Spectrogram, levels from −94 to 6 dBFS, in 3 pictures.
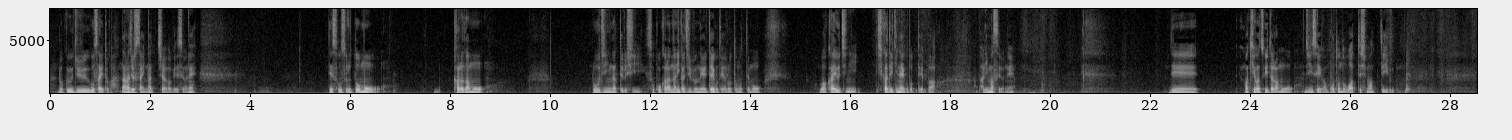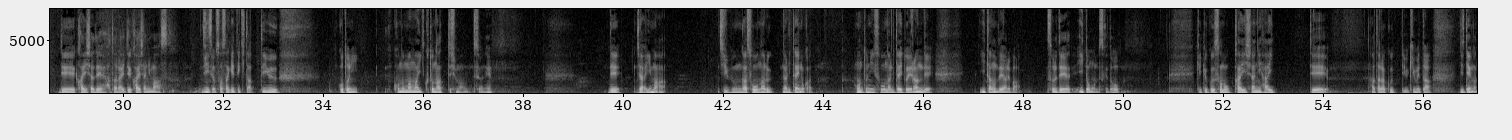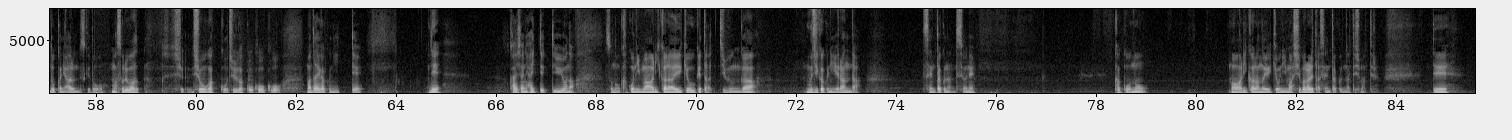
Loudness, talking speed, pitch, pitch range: -28 LUFS, 240 characters per minute, 95 Hz, 75-120 Hz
